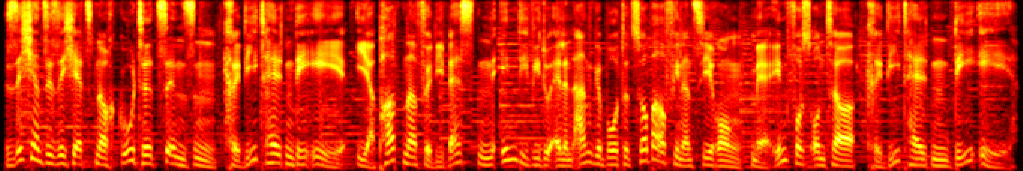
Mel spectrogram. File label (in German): Funkspot; Kredithelden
